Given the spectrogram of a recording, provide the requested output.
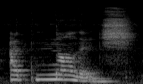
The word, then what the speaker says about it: acknowledge: Okay, how do you pronounce this word? It's acknowledge.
